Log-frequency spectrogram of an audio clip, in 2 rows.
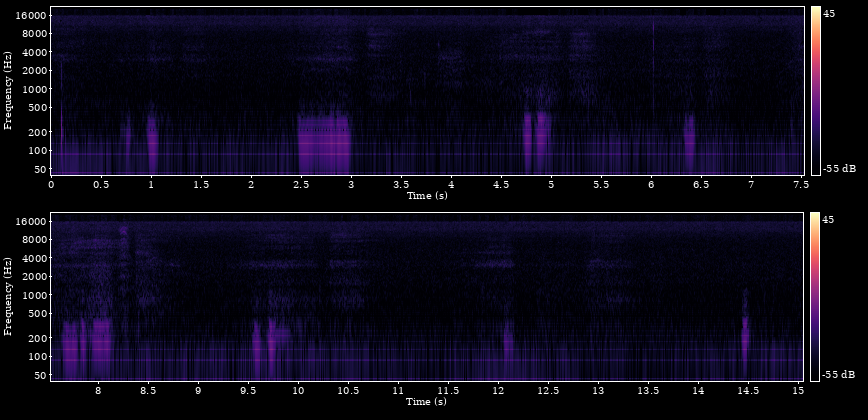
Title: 강아지 코골이2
